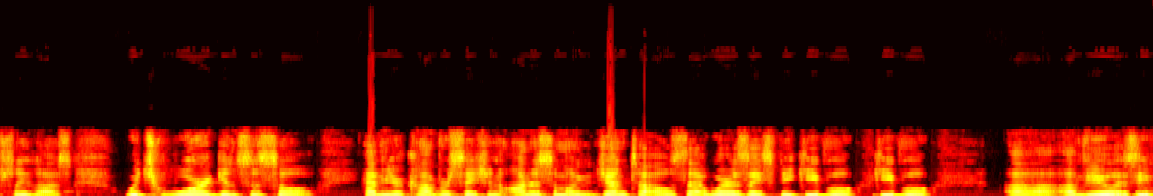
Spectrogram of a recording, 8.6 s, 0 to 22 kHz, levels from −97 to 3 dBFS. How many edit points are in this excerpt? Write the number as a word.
one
